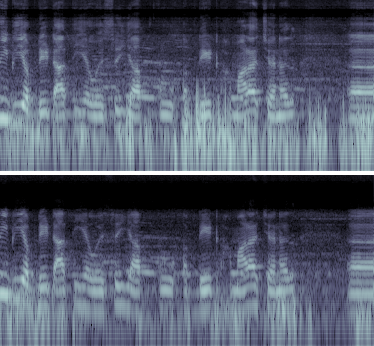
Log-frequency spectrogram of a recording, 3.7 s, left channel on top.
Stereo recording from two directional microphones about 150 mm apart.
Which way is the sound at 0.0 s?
25° left (ahead or behind).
